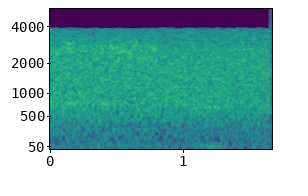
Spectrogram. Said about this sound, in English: So you know how we like to do. Get on your feet and give yourself a round of applause.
